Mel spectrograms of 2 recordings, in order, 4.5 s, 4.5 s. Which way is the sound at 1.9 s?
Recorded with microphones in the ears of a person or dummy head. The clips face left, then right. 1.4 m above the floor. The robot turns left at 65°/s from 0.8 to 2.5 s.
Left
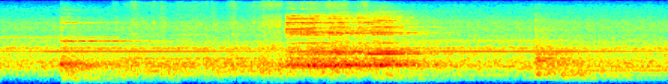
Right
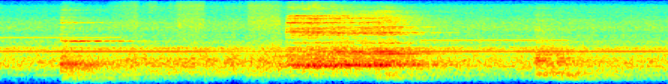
60° left (ahead or behind).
